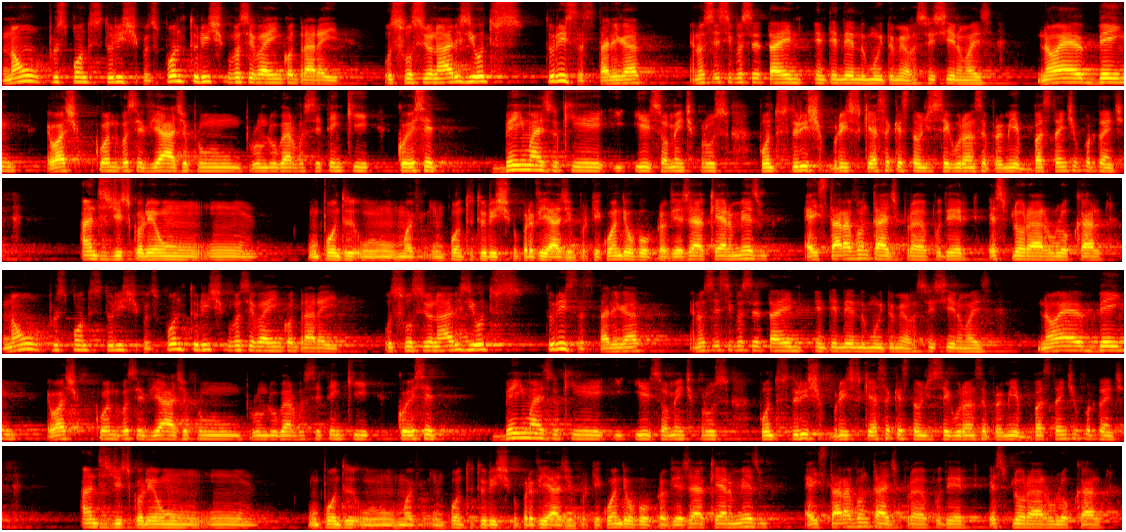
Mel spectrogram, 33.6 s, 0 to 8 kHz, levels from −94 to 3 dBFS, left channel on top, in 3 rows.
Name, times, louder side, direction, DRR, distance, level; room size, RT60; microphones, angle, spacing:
voice 1, 0.0-3.4 3.8-5.2 5.5-6.4 6.9-9.9 10.4-11.4 11.7-15.6 16.1-22.4 23.2-25.0 25.5-30.1 30.5-33.5, left 3 dB, 40° left, 16 dB, 0.8 m, -29 dB
27.5 x 23.0 x 6.6 m, 1.5 s
head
